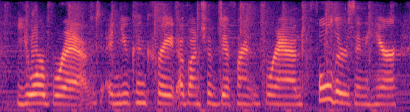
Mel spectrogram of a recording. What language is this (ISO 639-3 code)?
eng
